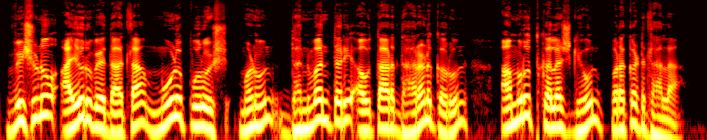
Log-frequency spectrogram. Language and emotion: Marathi, neutral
